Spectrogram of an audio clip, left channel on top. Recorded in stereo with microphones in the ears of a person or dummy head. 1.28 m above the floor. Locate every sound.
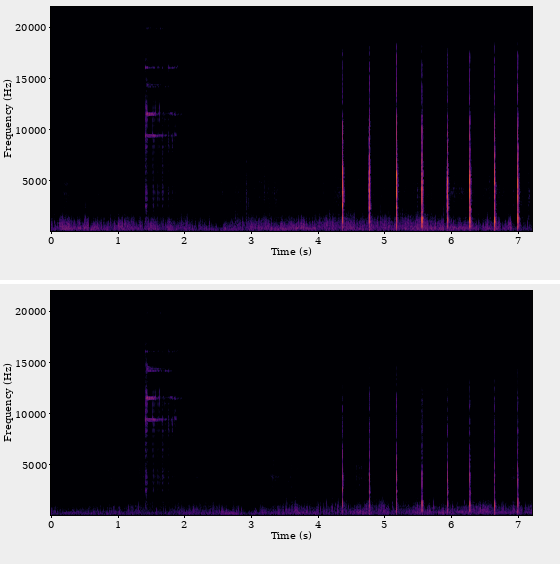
1.4 s a dropped coin: centre (ahead or behind)
4.4 s a clap: 75° left (ahead or behind)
